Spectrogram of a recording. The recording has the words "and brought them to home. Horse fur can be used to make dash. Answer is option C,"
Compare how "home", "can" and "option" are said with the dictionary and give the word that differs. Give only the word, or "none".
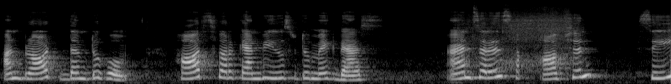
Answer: none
